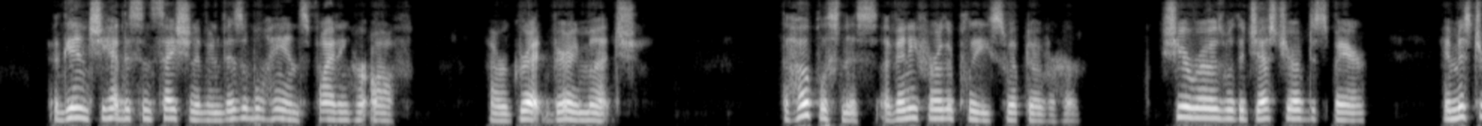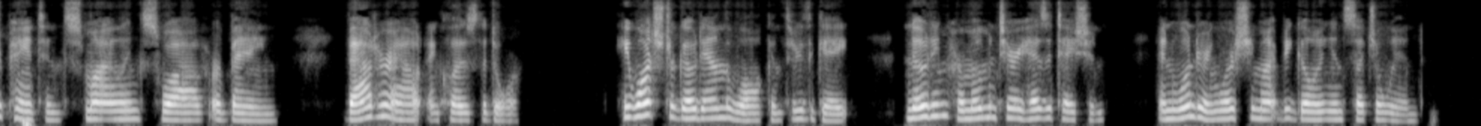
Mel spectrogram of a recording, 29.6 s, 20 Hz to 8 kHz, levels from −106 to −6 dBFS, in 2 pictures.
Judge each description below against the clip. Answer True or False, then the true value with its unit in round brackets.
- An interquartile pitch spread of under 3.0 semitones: False (3.5 semitones)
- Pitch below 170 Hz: False (195 Hz)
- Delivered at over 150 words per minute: False (145 wpm)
